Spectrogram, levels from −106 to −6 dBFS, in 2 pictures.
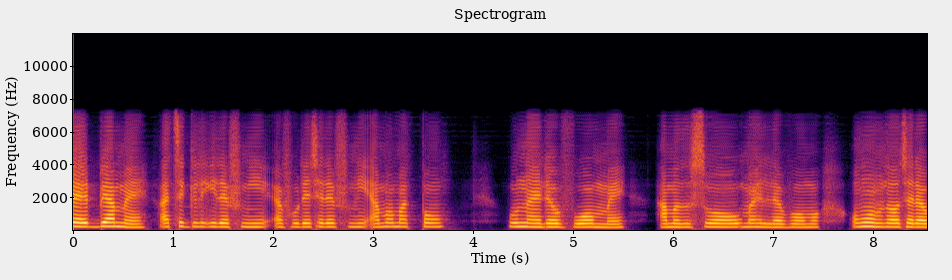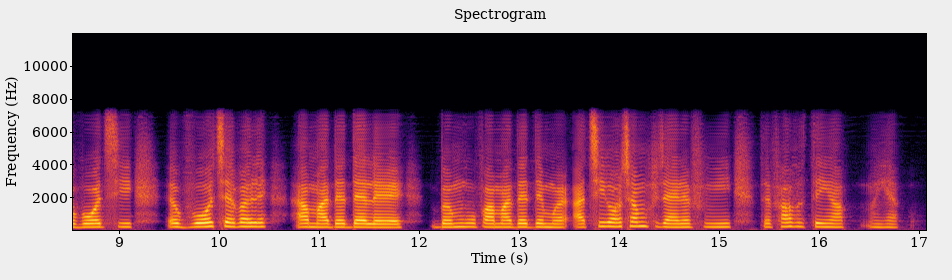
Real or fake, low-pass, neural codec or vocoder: fake; 7.2 kHz; codec, 16 kHz, 0.2 kbps, FocalCodec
